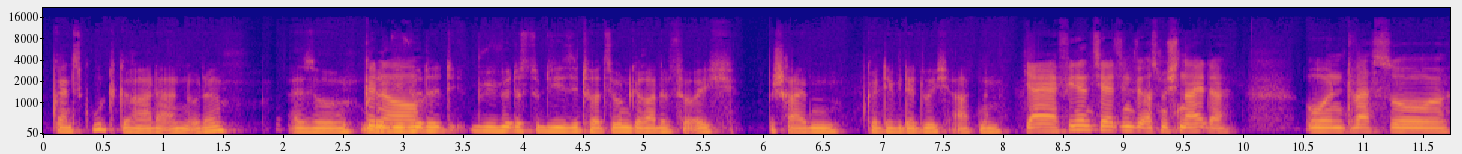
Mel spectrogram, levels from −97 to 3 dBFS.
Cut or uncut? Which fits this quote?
uncut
